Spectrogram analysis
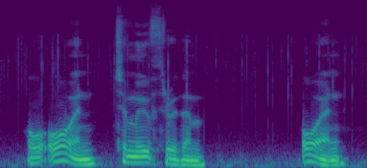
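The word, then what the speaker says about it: Awen: Owen, a Welsh word pronounced roen, was considered the very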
